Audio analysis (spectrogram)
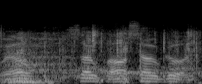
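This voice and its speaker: A man's voice: mid-range voice, slow, highs cut off, heavy background noise, close to an everyday voice. An actor playing a swaggering, stubborn British adventurer who made himself king, in an old-time radio drama. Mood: grim, resigned. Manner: blustering, colloquial. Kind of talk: 1940s radio drama acting. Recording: old radio broadcast with music bed.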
